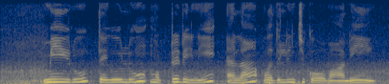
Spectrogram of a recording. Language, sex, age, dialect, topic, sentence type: Telugu, female, 18-24, Central/Coastal, agriculture, question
